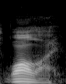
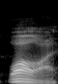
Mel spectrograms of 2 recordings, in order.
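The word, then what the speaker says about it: Waialae: The Wailea Golf Club. – Close. It's dang it. – Walleye. – I have to fire my secretary. She keeps giving me the pronunciations. – Walleye. – Like the fish. – Similar to the fish. You just kind of have to say it like you're a little tipsy.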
